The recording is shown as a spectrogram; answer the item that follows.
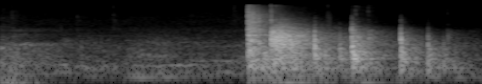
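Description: Powerful pool break shot: the cue ball driven hard into the racked balls gives one loud, sharp crack about a second and a quarter in, followed by a few lighter clicks as the balls scatter and collide.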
